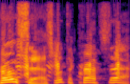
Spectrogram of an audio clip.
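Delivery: loud, high, mocking incredulous tone.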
